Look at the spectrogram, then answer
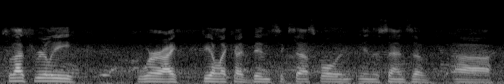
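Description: Halting salesman, slightly dull recording. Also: mid-range voice, a crowd in the background. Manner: halting, many fillers, measured. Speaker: sales guest. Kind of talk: casual trade-show interview. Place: open-sided tent at an outdoor expo. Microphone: lapel mic. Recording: slightly dull, noisy outdoor expo.

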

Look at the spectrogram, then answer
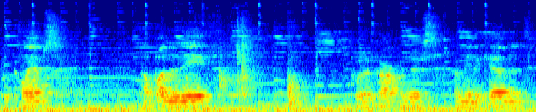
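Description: A man's voice: medium pitch, completely flat delivery, music in the background. Man talking from far off in an echoey garage. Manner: halting, lots of ums and uhs. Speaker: woodworking vlogger. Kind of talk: casual workshop narration. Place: large cluttered home garage workshop. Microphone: far camera.

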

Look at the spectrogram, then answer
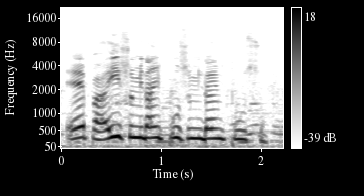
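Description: A man with a Brazilian accent giving excitable, jumpy let's-play commentary to viewers. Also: very high voice, fast. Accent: Brazilian Portuguese. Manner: excitable, jumpy, talks to viewers while playing. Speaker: gamer. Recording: dull lo-fi recording.

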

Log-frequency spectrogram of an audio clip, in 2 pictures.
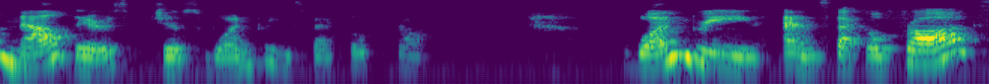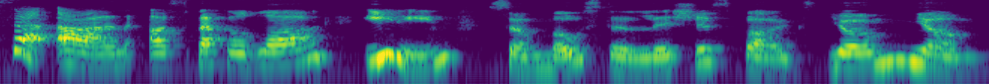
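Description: In a living room, a children's library storyteller leads a storytime with rhymes and a read-aloud story. Her medium-pitched voice is bright, lively and slow, with an animated, sing-song delivery aimed at young children. The home webcam recording sounds roomy.

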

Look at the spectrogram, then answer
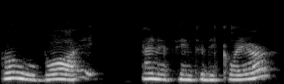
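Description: A woman with a Brazilian accent and a high, bright voice explains pronunciation in a video lesson. She repeats English phrases slowly and carefully for her students. The recording sounds slightly dull and lo-fi. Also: breathy edge. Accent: Brazilian Portuguese. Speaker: English teacher.

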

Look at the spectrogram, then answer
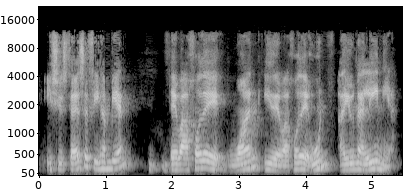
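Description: A man's voice: a little high, measured pace. A man co-hosting a citizenship lesson, explaining advice and reading out questions. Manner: explanatory, gives practical advice. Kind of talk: bilingual lesson.

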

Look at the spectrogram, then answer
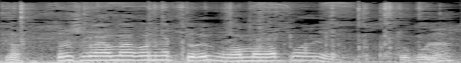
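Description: A man jokes around on a film set, his pitch bouncing all over. The sound is rough, with steady background noise all through. He talks in a loose, animated way. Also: fast, heavy reverb. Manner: joking, animated. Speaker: comedy actor. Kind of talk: casual banter on a film set.

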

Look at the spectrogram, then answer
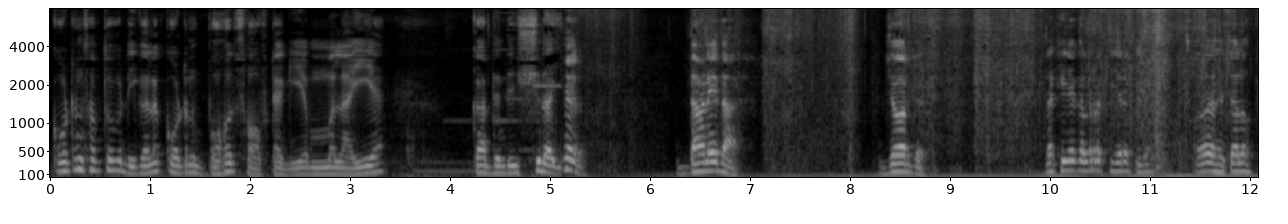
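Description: Male shop seller, mid-pitched voice, dramatic exclamatory patter, informal, noisy phone recording. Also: lively intonation. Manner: dramatic, effusive, full of drawn-out exclamations. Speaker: shop seller presenting suit fabrics. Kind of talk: informal live-style sales patter. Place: indoor fabric shop with tiled floor.

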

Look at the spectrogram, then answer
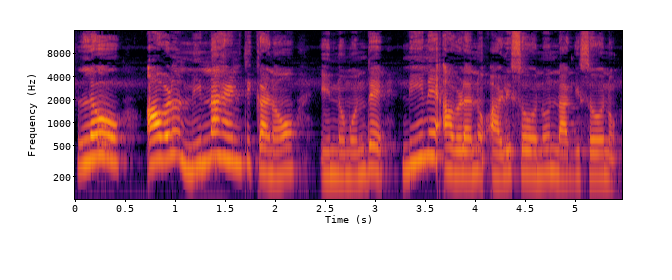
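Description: A woman's voice: on the high side, animated, moderate pace, close to an everyday voice. A woman voicing a young man who brushes off his friend's worries with offhand advice. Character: young man, teasing, bossy best friend.

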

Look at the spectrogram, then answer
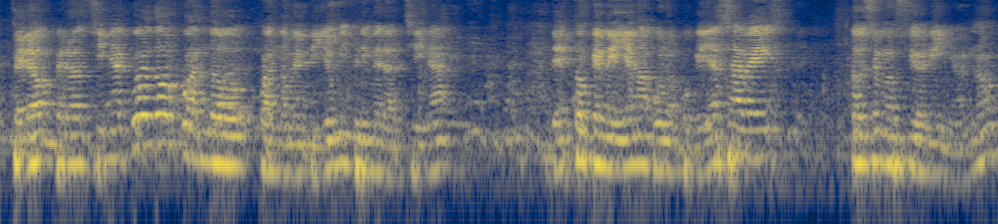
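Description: List: male stand-up comic, higher-pitched voice, joking, tag questions, roomy distant sound. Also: heavy background noise. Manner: chatty, teasing the crowd with tag questions. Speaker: stand-up comedian. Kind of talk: stand-up comedy monologue. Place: comedy stage with a live audience. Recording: roomy, distant mic, audience laughter.

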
